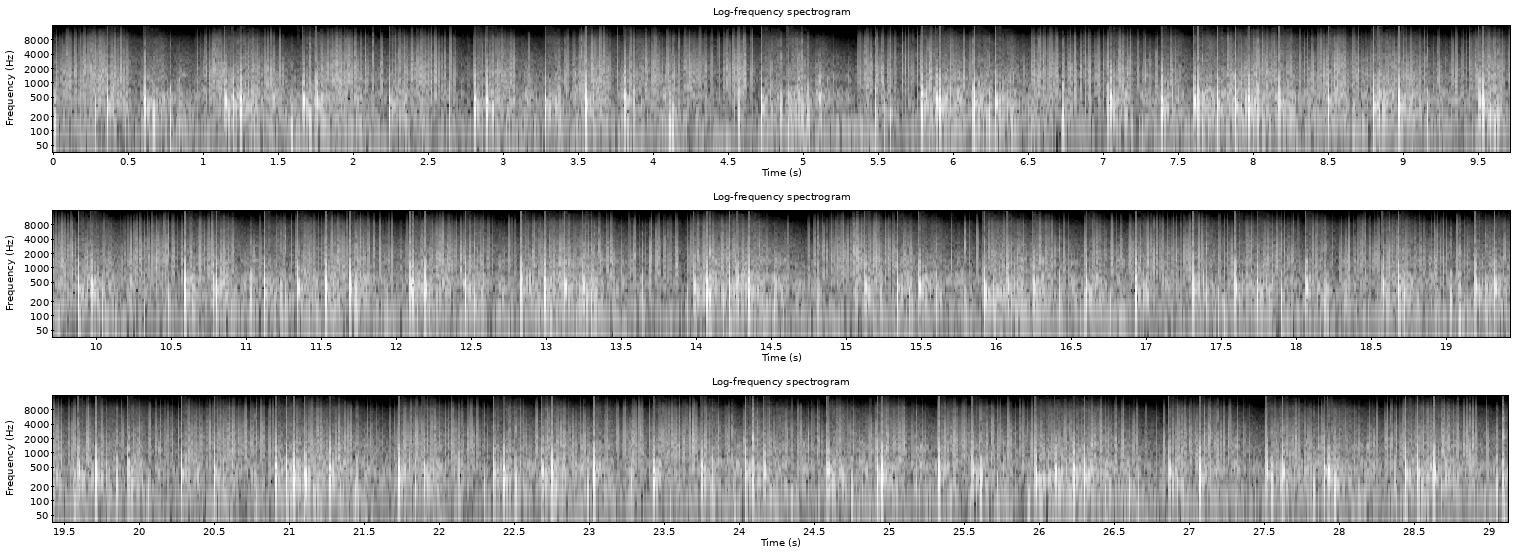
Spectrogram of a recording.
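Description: Professional aerial fireworks display: a dense, unbroken stream of launches and bursts, many sharp bangs a second mixed with crackling, with no pause.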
